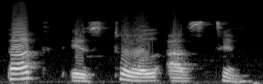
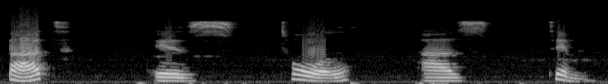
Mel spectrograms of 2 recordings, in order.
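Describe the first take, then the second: First: The sentence is read at a faster pace. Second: The sentence is read at a normal pace. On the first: "Let's read it faster" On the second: "Read it with me now"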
